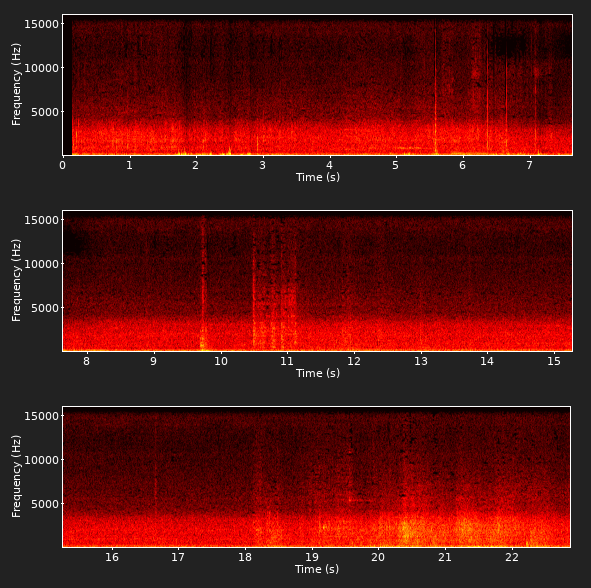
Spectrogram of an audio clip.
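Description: A hydraulic excavator's diesel engine running steadily while it tears into an old wood-frame house. Knocks and cracks of breaking timber come now and then, and near the end a louder crash of collapsing wall and debris.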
